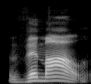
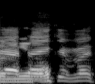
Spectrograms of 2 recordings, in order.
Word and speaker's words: Vimal: It's Vimal. V plus mal. 2 syllables. Tim G. Tim G. Can you read this? He's calling him Vimil.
